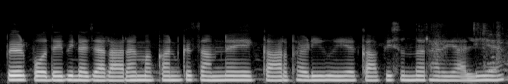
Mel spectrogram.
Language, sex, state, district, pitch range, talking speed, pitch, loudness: Hindi, female, Madhya Pradesh, Bhopal, 195-200 Hz, 225 wpm, 195 Hz, -16 LUFS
